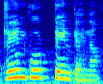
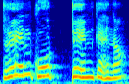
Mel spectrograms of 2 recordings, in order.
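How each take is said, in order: First: Said in the usual way. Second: ट्रेन said as टेन, dropping the r; mispronouncing train as ten. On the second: Shown as a demonstration. Teacher demonstrating a child's slurred ट्रेन as टेन. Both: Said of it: "जैसे".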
